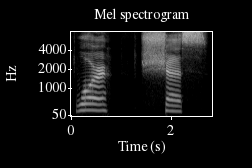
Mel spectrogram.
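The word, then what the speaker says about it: Worcestershire: to pronounce this is warshire sauce it's warer sauce did I get it did I win no an easy way to remember how to say it is like War chess sauce like that war shester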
